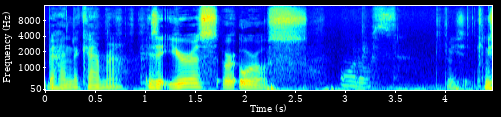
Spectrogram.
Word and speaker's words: Urus: So guys, after extensive research, this is how you say it. As urus. It really is urus, so we're not getting scammed.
